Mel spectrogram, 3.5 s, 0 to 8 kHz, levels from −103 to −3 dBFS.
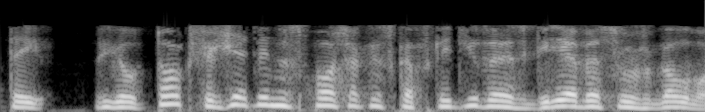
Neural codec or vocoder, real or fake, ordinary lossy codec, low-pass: codec, 16 kHz, 2 kbps, FreqCodec, larger model; fake; AAC, 16 kbps; 7.2 kHz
